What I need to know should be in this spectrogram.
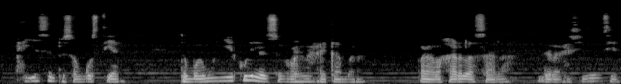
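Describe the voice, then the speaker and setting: Music plays in the background while the speech runs at a very fast pace with ordinary pitch variation. Long, frequent pauses break it up. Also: man, medium pitch for a man. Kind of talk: ghost story narration, hushed bedtime storytelling read aloud to help listeners relax.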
